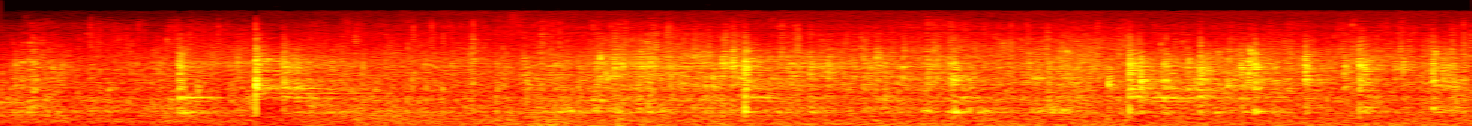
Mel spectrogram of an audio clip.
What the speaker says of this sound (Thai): แล้วก็ให้เราทอดต่อให้ด้านนอกสุกเหลืองกรอบ แล้วก็ตักขึ้น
